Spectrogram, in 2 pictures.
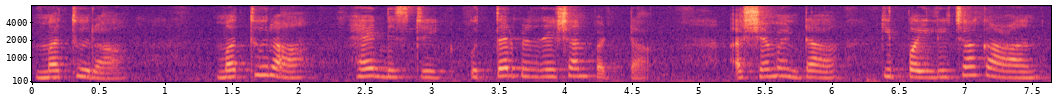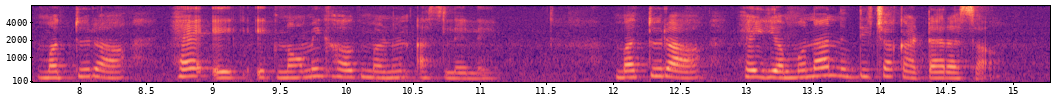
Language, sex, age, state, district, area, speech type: Goan Konkani, female, 18-30, Goa, Ponda, rural, spontaneous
